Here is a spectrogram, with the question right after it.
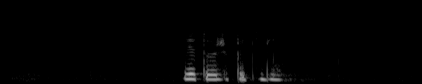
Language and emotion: Russian, sad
